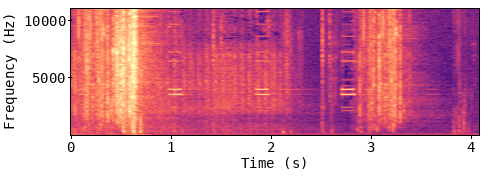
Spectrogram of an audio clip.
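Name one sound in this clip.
A planted bomb beeps at a steady pace.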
